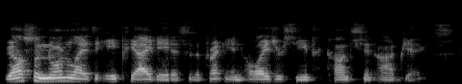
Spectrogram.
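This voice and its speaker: A man's voice: medium pitch, brisk, a little mellow, muffled recording. A man giving a methodical, explanatory technical walkthrough as a student developer, in a semi-scripted presentation style.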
